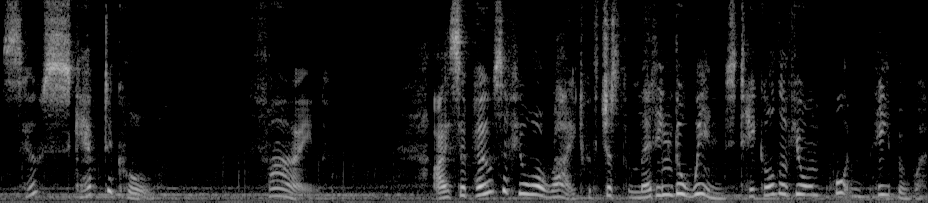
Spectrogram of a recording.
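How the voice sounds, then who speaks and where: A woman playing a scheming, seductive female vampire in an ASMR audio roleplay, speaking formally and teasingly in a breathy voice that often drops toward a whisper. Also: high-pitched, big pitch swings, noisy background. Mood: smug, coaxing. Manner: formal, coy, teasing, drawn-out phrasing. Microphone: close binaural microphone.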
